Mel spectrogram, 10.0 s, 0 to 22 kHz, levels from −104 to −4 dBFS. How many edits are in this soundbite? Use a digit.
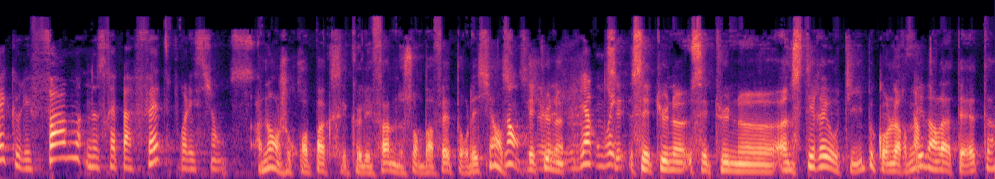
0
